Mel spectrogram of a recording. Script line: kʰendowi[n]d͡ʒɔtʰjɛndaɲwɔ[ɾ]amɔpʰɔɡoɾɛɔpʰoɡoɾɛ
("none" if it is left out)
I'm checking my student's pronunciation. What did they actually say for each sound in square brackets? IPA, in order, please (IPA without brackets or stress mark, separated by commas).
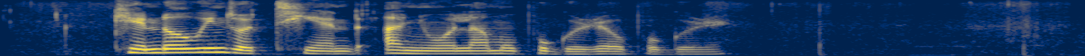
n, l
